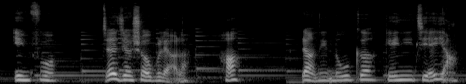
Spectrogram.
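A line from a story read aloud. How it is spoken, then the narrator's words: Lewd laughing. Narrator (Chinese): 陆长青淫笑着说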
